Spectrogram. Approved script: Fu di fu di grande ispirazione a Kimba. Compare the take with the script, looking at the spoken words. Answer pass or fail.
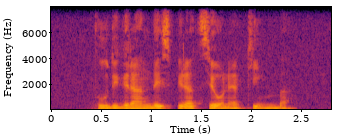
fail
